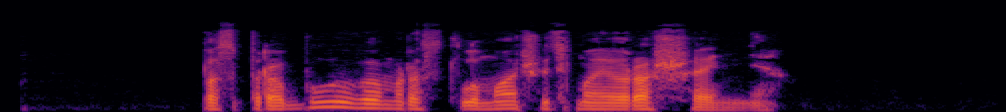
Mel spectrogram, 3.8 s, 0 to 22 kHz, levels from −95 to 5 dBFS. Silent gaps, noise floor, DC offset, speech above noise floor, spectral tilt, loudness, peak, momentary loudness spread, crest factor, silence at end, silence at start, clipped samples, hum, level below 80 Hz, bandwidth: none; -86 dBFS; under 0.1%; 54 dB; -6 dB/octave; -32 LUFS; -10 dBFS; 11 LU; 24 dB; 0.85 s; 0.75 s; under 0.1%; none; -60 dBFS; 9.6 kHz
